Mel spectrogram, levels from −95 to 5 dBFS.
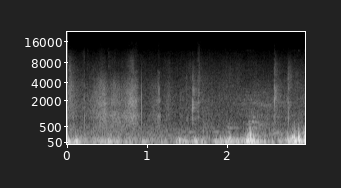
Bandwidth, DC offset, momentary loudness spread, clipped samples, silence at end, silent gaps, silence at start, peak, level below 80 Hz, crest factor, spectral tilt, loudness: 7 kHz; under 0.1%; 15 LU; under 0.1%; 0 s; none; 0 s; -2 dBFS; -24 dBFS; 18 dB; -8.5 dB/octave; -24 LUFS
